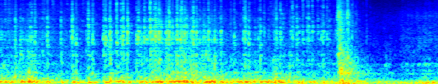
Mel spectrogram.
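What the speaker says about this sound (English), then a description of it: "I'm gonna chalk the front wheels and we'll try a burnout." Mazda car engine revving hard for a burnout attempt with the front wheels chocked, a loud sustained roar with a steady low drone that cuts off sharply near the end.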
